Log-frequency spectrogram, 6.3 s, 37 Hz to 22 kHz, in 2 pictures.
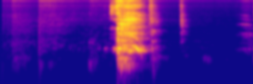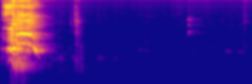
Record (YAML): cough_length: 6.3 s
cough_amplitude: 29751
cough_signal_mean_std_ratio: 0.3
survey_phase: alpha (2021-03-01 to 2021-08-12)
age: 65+
gender: Male
wearing_mask: 'No'
symptom_none: true
smoker_status: Never smoked
respiratory_condition_asthma: false
respiratory_condition_other: false
recruitment_source: REACT
submission_delay: 2 days
covid_test_result: Negative
covid_test_method: RT-qPCR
